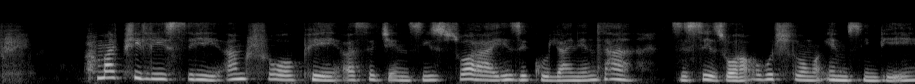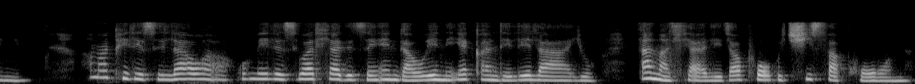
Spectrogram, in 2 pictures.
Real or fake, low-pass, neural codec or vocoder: fake; 7.2 kHz; codec, 16 kHz in and 24 kHz out, 0.6 kbps, FocalCodec, streaming, 2048 codes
